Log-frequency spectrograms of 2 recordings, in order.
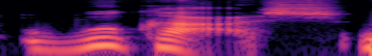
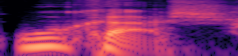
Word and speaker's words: Łukasz: I'm like, I don't know, because that's not how it's spelled. It's spelled L-U-K-A-S-Z. – Oh. – So I had to go to Google and translate. And so it's pronounced Wukash. – Wukash.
